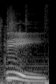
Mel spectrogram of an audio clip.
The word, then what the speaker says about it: ye: There's also no such thing as ye. It's thee, but spelled with an archaic letter that signifies the th sound.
